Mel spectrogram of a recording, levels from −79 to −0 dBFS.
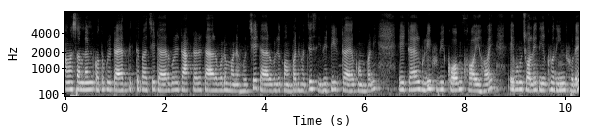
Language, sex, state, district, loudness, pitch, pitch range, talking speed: Bengali, female, Jharkhand, Sahebganj, -17 LUFS, 195 Hz, 185-210 Hz, 205 wpm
